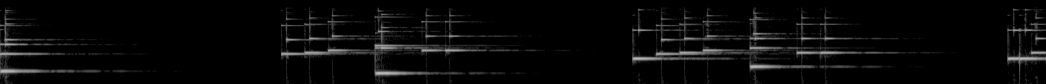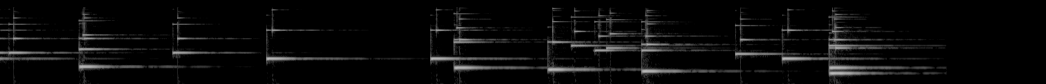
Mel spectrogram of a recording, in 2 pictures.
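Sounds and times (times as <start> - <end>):
Sankyo custom tune music box: 0.0 - 1.0, 2.8 - 5.3, 6.4 - 9.2, 10.1 - 20.0.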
